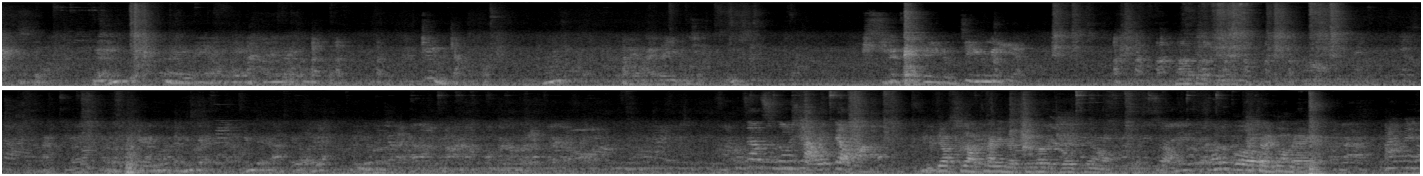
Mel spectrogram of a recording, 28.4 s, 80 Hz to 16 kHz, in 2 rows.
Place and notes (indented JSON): {
  "title": "Zhongyang N. Rd., Beitou Dist. - Dental Clinic",
  "date": "2013-10-11 20:16:00",
  "description": "Dental Clinic, TV sound, Physicians and the public dialogue, Binaural recordings, Sony Pcm d50+ Soundman OKM II",
  "latitude": "25.14",
  "longitude": "121.50",
  "altitude": "17",
  "timezone": "Asia/Taipei"
}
